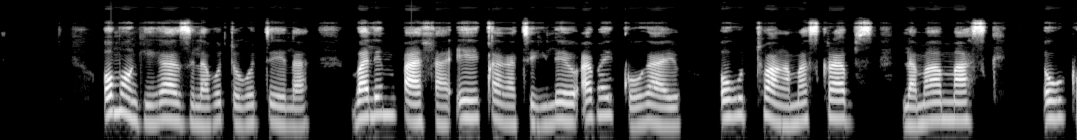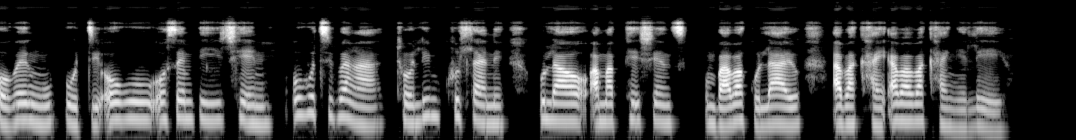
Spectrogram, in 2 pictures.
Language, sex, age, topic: North Ndebele, female, 36-49, health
